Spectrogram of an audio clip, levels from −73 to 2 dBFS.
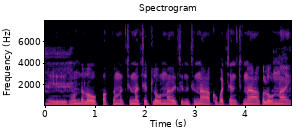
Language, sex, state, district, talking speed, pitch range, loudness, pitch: Telugu, male, Andhra Pradesh, Krishna, 145 wpm, 120-125 Hz, -30 LUFS, 120 Hz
